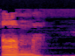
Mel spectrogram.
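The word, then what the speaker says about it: homme: a piece of bark he learned from darneau that it was pronounced um and in the same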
